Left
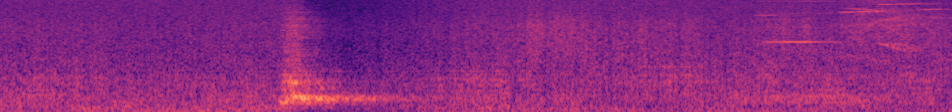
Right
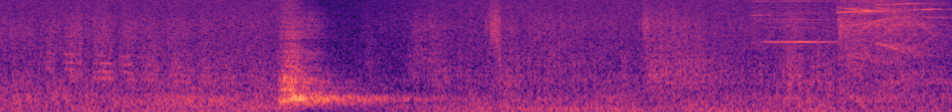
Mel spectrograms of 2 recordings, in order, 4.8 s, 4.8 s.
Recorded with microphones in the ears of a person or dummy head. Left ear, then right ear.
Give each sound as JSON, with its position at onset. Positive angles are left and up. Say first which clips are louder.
{"t": 1.4, "sound": "a whoosh", "louder": "right 1 dB", "side_deg": -45, "distance_m": 9.5}
{"t": 3.8, "sound": "a squeak", "louder": "right 2 dB", "side_deg": -75, "distance_m": 7.5}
